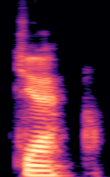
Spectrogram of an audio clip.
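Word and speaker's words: 架: On the top you have the pronunciation, jia.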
